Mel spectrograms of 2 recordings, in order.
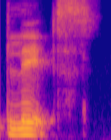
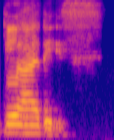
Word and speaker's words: Gladys: so next we have Glitz or Gladys please correct me if I'm pronouncing your name wrong thank you it's Gladys okay would you like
